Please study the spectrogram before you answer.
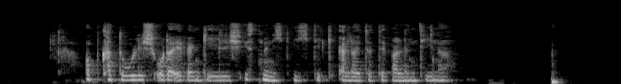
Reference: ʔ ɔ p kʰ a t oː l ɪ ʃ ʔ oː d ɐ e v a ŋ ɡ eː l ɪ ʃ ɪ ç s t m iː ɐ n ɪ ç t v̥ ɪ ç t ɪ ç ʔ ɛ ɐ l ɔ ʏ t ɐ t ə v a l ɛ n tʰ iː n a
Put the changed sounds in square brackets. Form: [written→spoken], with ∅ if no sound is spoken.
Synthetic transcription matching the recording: ʔ ɔ p kʰ a t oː l ɪ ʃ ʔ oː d ɐ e v a ŋ ɡ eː l ɪ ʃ ɪ [ç→∅] s t m iː ɐ n ɪ ç t v̥ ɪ ç t ɪ ç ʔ ɛ ɐ l ɔ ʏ t ɐ t ə v a l ɛ n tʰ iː n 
